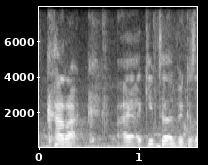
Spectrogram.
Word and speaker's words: karak: I think phonetically in the Indian language it is karak.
